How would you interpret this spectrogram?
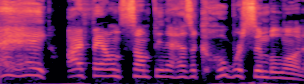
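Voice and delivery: play-acted, excited, eager, bursting voice. Retelling what she said on finding something at a garage sale: imitating her excited. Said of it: "she's like all excited".

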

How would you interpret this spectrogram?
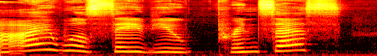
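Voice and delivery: tiny, small, high, slow little voice. The boy playing the prince speaks to the princess, in a little voice. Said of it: "Michael said in a little voice".

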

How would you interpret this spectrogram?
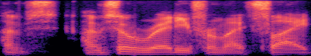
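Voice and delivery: put-on American accent, bland delivery. Mocking usual fighter platitudes for the camera, in an american accent. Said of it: "that's actually a really good American accent".

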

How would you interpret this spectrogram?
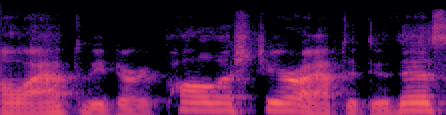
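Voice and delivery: plain

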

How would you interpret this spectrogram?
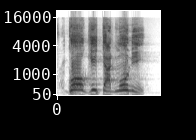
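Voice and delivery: booming, very loud, put-on Nigerian accent. Friends taking turns saying one phrase in different accents: Nigerian accent. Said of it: "That's more like Nigeria".

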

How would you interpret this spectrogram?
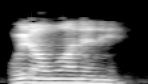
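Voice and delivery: rough, gruff-sounding voice. Narrator reads the reply from inside a room after a knock, in a gruff voice. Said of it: "A gruff voice announces".

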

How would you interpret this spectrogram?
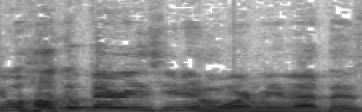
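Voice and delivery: very high, loud ranting tirade. Recalling how he complained of not being warned, imitating someone ranting. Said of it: "him ranting about the nuns".

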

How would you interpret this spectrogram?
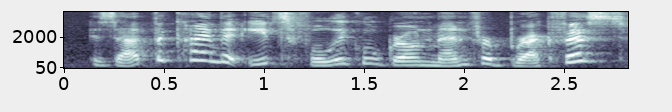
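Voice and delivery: ordinary delivery

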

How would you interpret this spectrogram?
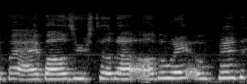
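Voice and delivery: talking through a yawn. Tired after sleeping through the alarm, explaining to the listener, yawning. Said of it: "Sorry for the yawn".

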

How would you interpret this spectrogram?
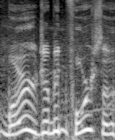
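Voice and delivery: very high-pitched, drawn-out cartoon voice. Imagining a cartoon character driving in the game: Homer Simpson voice. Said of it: "what if Homer Simpson was driving".

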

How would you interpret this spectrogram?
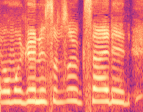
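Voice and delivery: ordinary talk, nothing marked

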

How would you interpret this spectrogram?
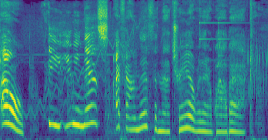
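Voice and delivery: put-on tangy female voice. Game streamer voicing Vivian's reply: Vivian voice, female with tang. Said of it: "I was trying to do like a female voice with some tang to it, but I can't do a female voice".

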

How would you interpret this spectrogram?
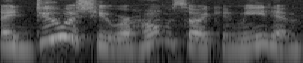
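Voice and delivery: ordinary delivery

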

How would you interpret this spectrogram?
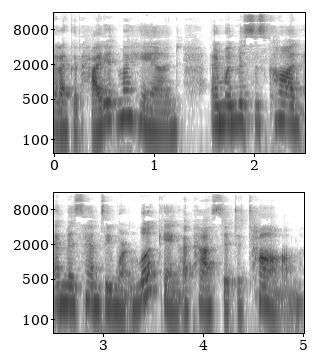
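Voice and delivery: plain reading voice

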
